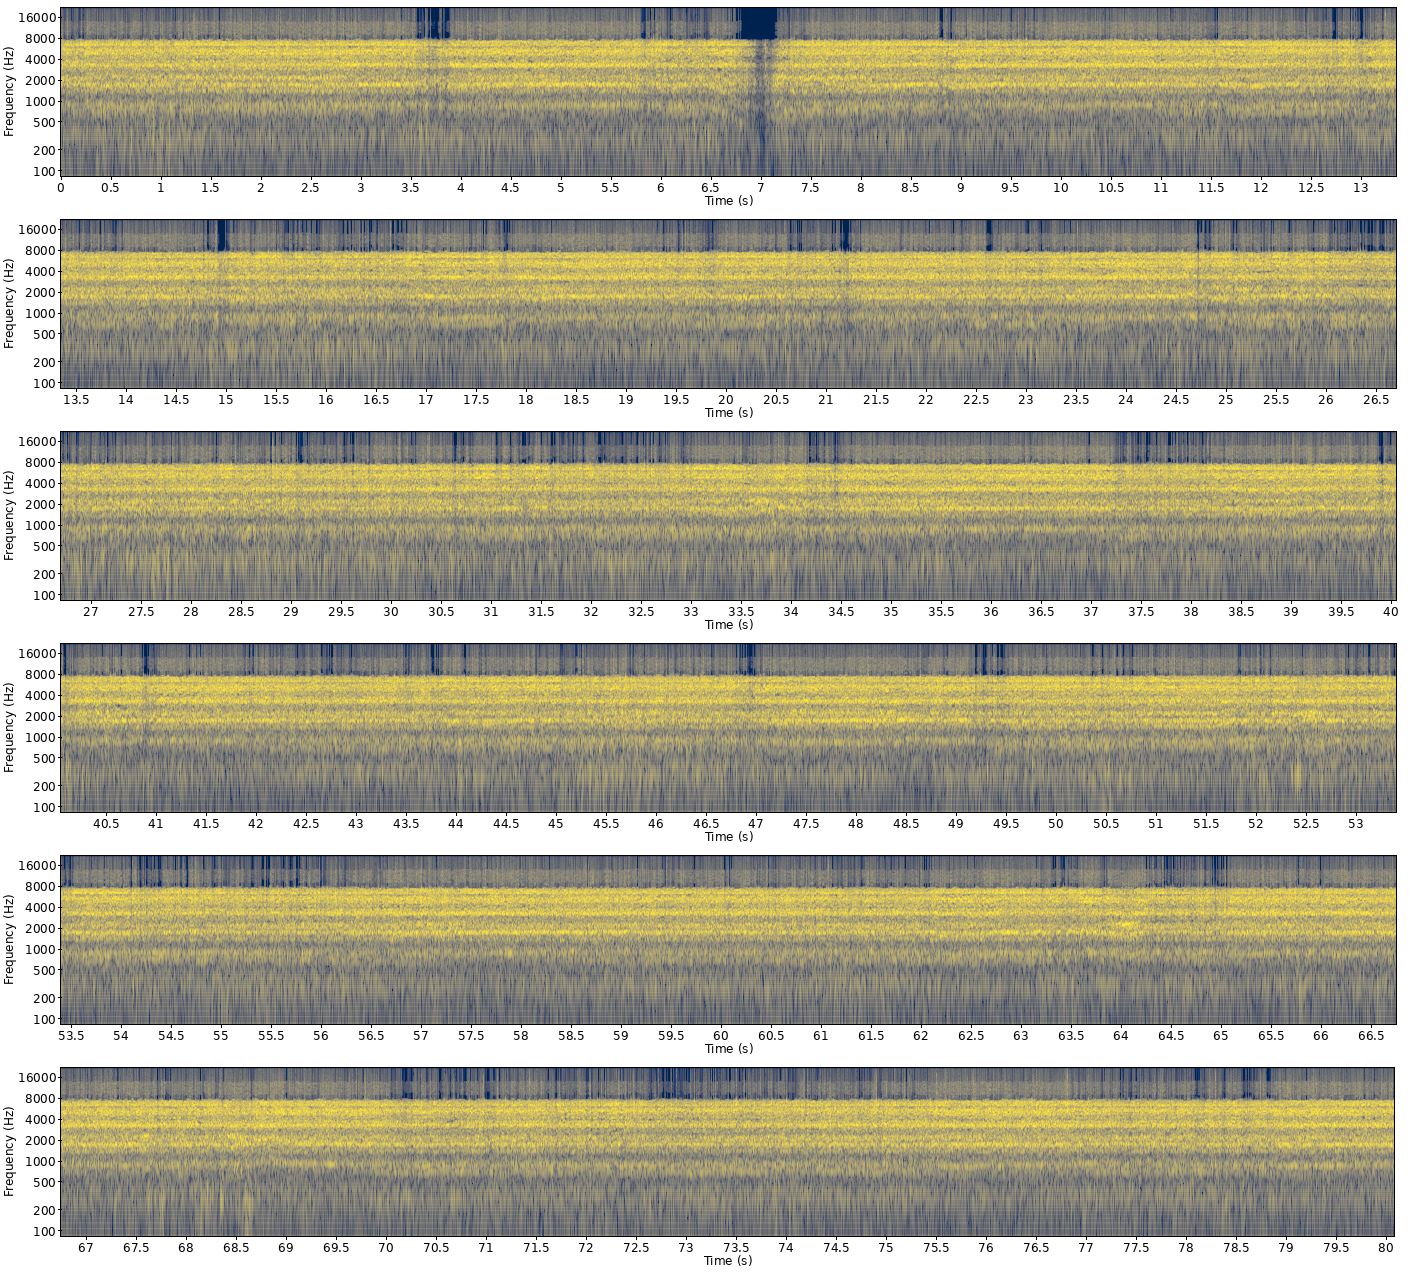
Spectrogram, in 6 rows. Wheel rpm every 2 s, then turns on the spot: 220, 220, 220, 130, 220, 230, 230, 230, 230, 230, 230, 230, 230, 230, 230, 230, 230, 220, 230, 220, 230, 230, 230, 220, 220, 210, 230, 230, 220, 230, 230, 230, 230, 230, 240, 230, 230, 230, 230, 230.
none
